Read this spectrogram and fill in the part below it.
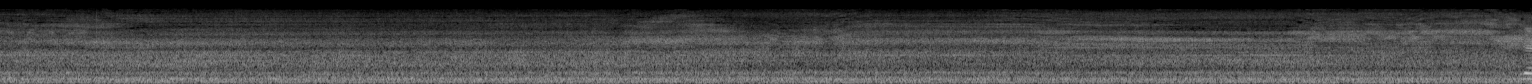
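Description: A helicopter near Braden School Road in Chippewa, its rotor blades slowing down, gives a steady, loud, continuous engine and rotor drone that holds level throughout with no talk.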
